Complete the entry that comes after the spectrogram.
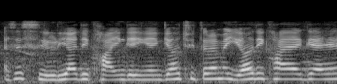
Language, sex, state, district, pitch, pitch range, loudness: Hindi, female, Maharashtra, Mumbai Suburban, 245 Hz, 225-250 Hz, -14 LUFS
